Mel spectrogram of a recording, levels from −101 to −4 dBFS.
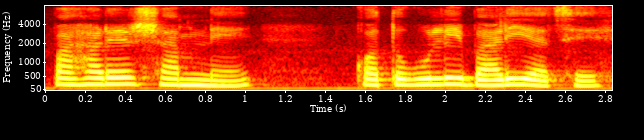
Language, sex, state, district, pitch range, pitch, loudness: Bengali, female, West Bengal, Darjeeling, 175-215 Hz, 200 Hz, -13 LUFS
